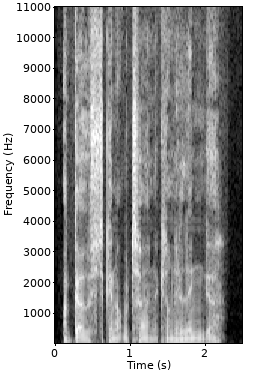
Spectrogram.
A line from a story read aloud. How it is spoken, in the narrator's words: Harry sighed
